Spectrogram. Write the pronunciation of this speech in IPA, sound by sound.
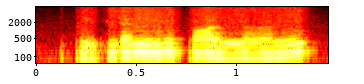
p ḭ˨˩ p j ɛ˥ n m u˥˧ p ɑ˥˩ ʊ̯ n̪ ɤ˧˥ ŋ

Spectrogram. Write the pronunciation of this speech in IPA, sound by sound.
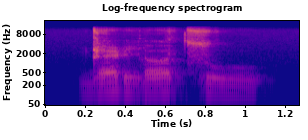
ɖ ɛ ɽ i ɾ ʌ t͡s u

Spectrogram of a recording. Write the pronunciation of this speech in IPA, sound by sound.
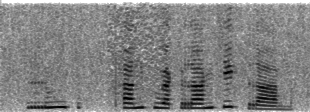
r u˦˥ ʔ | pʰ a˦˥ n k u˧ a̯ k r a˦˥ ŋ s e˥˩ k̚ p r a˨˩ m

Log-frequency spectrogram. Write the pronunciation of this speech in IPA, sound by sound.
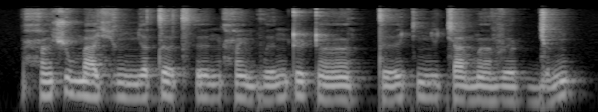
ħ ə̃ ʃ u m a ç ø ŋ ɲ ɐ t ə t͡sʼ ɘː ŋ ħ ẽ b w ɘ ŋ ʈ ɨ ʈ ɐ̃ː tː ɘː c ɲ ɘ c a m ɐ̃ v øː ʈ ɟ ə ŋ

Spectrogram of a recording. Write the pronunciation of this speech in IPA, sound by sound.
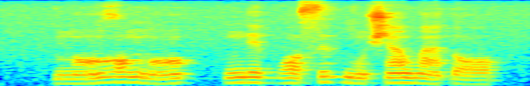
n ɔ̃˨˦ ɣ ɔ˦ ŋ ɔ̃˨˦ | ŋ e˦ b ɔ˧ s ɨ˦ ɡ ũ˨ ʃ ã˧ w ã˨ ɗ ɔ˨

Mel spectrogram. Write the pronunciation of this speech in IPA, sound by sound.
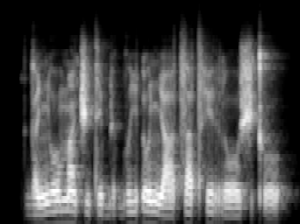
ɡ a˨ ɲ oː˦ m ã˦ t͡ʃ i˨ t ɪ˨ b e˨ ɡʷ iː˦ ɗ o˦ ɲ aː˨ t͡s a˦ tʰ ɪ˦ r oː˨ ʃ ɪ˨ kʼ oː˨

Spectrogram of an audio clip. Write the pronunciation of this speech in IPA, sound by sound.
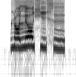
ɳ ɔ lʲ ɔ ç i x ɨ

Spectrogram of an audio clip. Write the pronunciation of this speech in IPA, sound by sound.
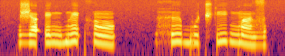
ʒ ɐ ʔ e ŋ b ẽ ʔ θ õ | h ɨ b u t͡ʃʼ i ŋ͡m ɐ̃ z

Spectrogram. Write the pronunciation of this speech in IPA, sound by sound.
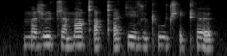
m a ʐ ø ʈ͡ʂ a m a qʼ e qʼ e k e z u ʈʰ u t͡ʃʼ e ʈʰ œ

